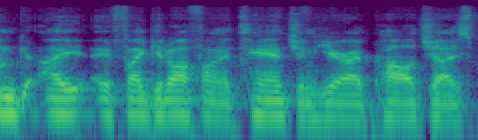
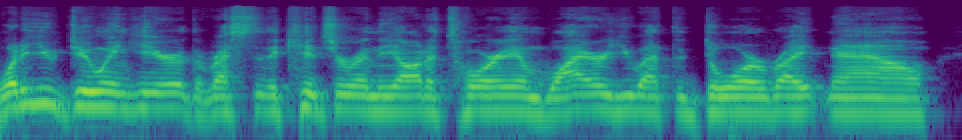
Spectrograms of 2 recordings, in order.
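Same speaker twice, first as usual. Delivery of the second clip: put-on teacher voice, yelling and scolding; 3 semitones higher than usual. Recounting arriving at the classroom door as a new sixth grader, imitating teacher yelling. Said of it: "she starts yelling".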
